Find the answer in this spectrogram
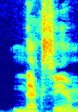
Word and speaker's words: NXIVM: The Nexium is NXIVM is how it's spelled.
